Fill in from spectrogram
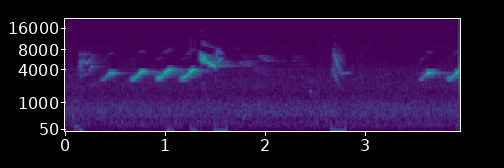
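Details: Coleiro (double-collared seedeater) singing a fast 'tui tui' style song used for tutoring birds: a quick run of clear, chirpy whistled notes climbing to a sharper high note, a pause, one lone note, then the phrase restarting, over a faint steady hum.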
